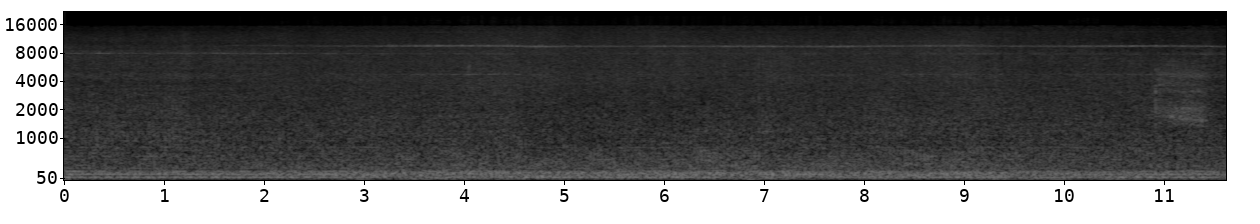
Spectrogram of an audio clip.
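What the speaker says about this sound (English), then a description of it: "I don't think that's my helicopter." Helicopter in the Gray Zone Warfare video game, a steady low rotor thump and engine drone that holds at an even level throughout, with no talk over it.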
